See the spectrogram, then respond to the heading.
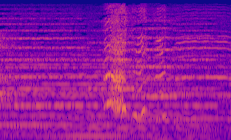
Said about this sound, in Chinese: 方子君突然发出撕心裂肺的哭声，跪在地上泣不成声。女兵们围上来试图安慰她，却都是泪流满面。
